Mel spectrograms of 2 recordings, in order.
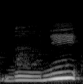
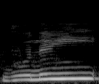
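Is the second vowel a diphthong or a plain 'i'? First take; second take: plain i; diphthong. First: The second vowel is a plain 'i' sound. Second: The second vowel is the gliding 'ui' diphthong. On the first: The speaker calls it right. "그냥 어, 이처럼 무늬 이렇게 납니다" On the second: The speaker calls it wrong. "이렇게 내기 힘들죠"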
